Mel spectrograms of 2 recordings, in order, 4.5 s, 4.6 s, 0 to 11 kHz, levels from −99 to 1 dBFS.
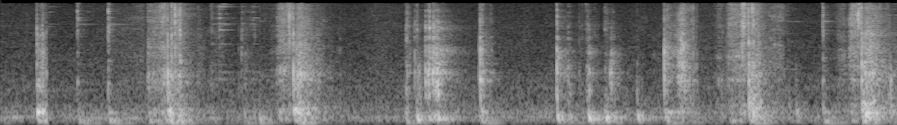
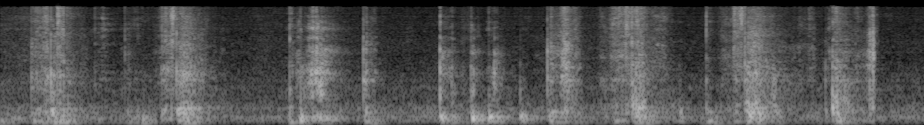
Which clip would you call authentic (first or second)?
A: first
